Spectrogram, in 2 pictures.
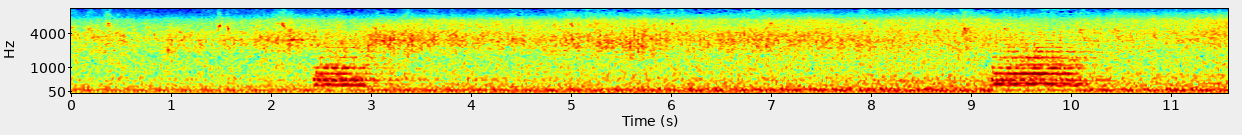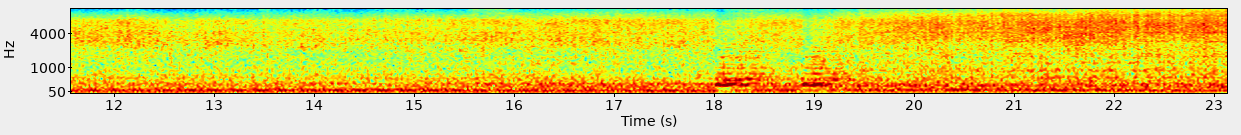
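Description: Union Pacific diesel freight locomotives running under power with a steady low engine drone as the train approaches and passes. The locomotive's air horn sounds four times: a short blast about 2.5 s in, a longer one about 9 s in, and two short blasts close together around 18 s. Wheels click over the rail joints as the locomotives go by near the end.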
